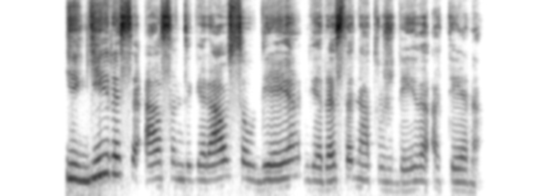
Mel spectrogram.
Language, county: Lithuanian, Kaunas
